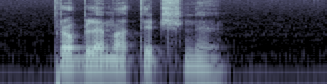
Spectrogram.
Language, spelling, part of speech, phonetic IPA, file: Polish, problematyczny, adjective, [ˌprɔblɛ̃maˈtɨt͡ʃnɨ], Pl-problematyczny.ogg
